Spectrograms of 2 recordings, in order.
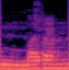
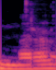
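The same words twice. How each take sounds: First: मरण mispronounced as "maran", plain n; dental na. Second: मरण ending in a curled ṇ; retroflex ṇa. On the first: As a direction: end मरण with the tongue forward. (मरण को "मरन" बोलें) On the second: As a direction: curl the tongue back to finish मरण. (मरण के अंत में "ण" बोलें) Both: Shown as a demonstration. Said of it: "अड़ा और ना संबंधित".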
